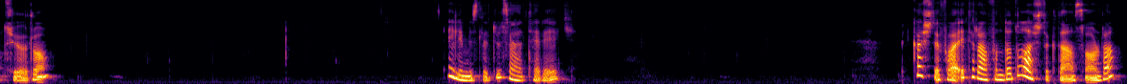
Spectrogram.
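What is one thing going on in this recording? Fingers softly rustle and tug fluffy yarn.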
